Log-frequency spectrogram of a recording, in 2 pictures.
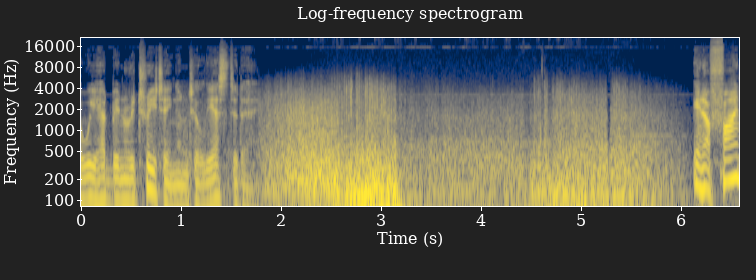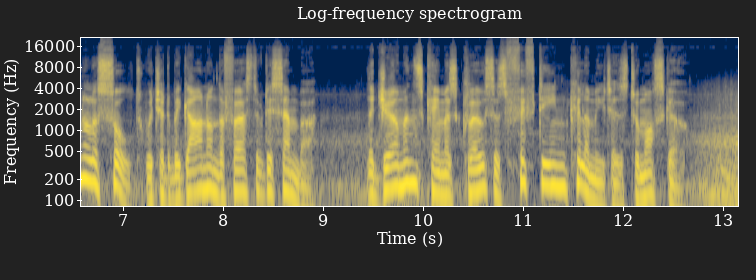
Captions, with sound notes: we had been retreating until yesterday." (explosions booming) In a final assault which had begun on the 1st of December, the Germans came as close as 15 kilometers to Moscow.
